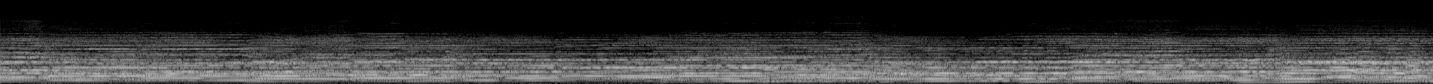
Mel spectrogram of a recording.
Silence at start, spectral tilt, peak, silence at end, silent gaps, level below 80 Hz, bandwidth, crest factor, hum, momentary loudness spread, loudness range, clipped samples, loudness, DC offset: 0 s; -7 dB/octave; -10 dBFS; 0 s; none; -64 dBFS; 10.5 kHz; 14 dB; none; 4 LU; 3 LU; under 0.1%; -23 LUFS; under 0.1%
